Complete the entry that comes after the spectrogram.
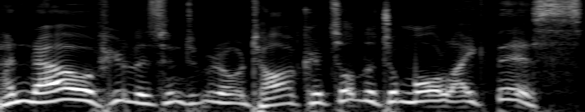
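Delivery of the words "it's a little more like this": raspy, creaky voice. Comparing how an actor talks now: raspy Patrick Stewart voice. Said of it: "he has that rasp that he's gotten".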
